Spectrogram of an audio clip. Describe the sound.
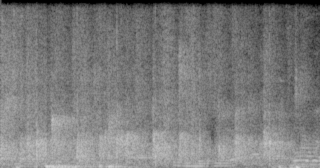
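A crowd claps steadily in a dense, sustained wash of applause, with voices cheering and shouting over it throughout the short burst.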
